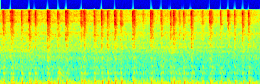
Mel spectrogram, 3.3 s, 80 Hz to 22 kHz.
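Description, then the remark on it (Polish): The modern, eco-friendly 100-horsepower engine of a Syrena car runs steadily, a moderately loud rumble with a quick rhythmic pulse and some light clatter, heard alone without any talking. “Nie, silnik jest nowoczesny, ekologiczny, niestety nie jest stara syrenka. Trochę inaczej brzmi niż pyr.”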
